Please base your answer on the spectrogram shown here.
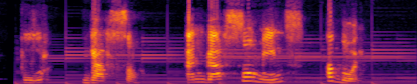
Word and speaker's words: garçon: J pour garçon. Garçon. For any questions, you can always use the chat section. Garçon. N is silent.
